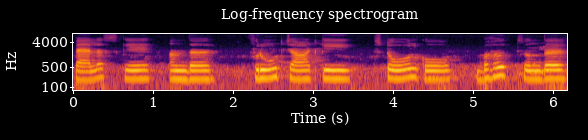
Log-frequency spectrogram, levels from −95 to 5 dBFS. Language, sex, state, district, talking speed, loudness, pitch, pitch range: Hindi, female, Punjab, Fazilka, 95 wpm, -15 LUFS, 200 Hz, 195-210 Hz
